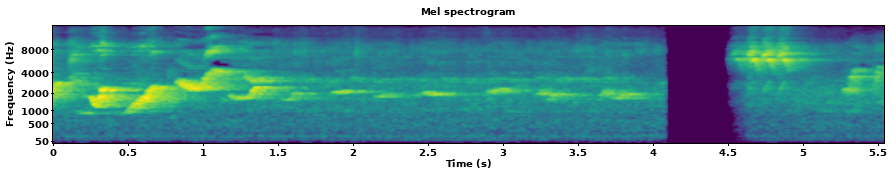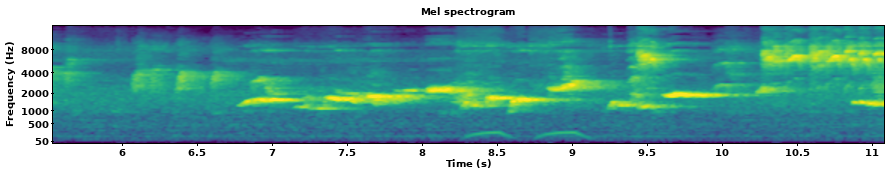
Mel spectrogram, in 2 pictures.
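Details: Lure recording of a lively little spiderhunter, used to stir other birds: dense rapid chirps and swooping whistled notes, a brief silent break midway, then more excited twittering with two short low arched notes near the end and a faint low hum.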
